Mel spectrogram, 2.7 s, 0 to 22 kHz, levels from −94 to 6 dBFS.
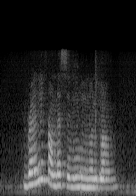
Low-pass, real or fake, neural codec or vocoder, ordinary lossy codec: none; fake; codec, 16 kHz, 0.5 kbps, X-Codec, HuBERT features, trained on balanced general audio; none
